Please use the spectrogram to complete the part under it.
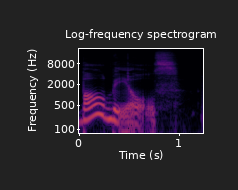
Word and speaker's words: bulbils: And they're called bulbils, I think is the correct pronunciation.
